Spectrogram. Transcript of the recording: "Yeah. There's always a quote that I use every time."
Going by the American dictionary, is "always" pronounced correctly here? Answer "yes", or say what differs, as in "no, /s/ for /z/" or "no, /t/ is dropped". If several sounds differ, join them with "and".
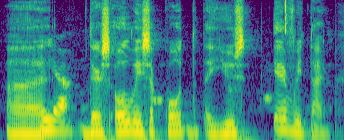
no, /s/ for /z/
